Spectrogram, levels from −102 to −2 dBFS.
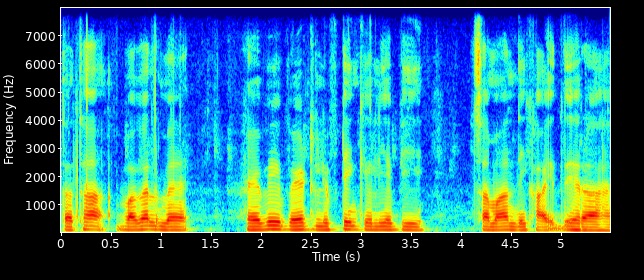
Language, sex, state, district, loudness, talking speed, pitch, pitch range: Hindi, male, Jharkhand, Garhwa, -17 LUFS, 155 wpm, 115 Hz, 115-125 Hz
